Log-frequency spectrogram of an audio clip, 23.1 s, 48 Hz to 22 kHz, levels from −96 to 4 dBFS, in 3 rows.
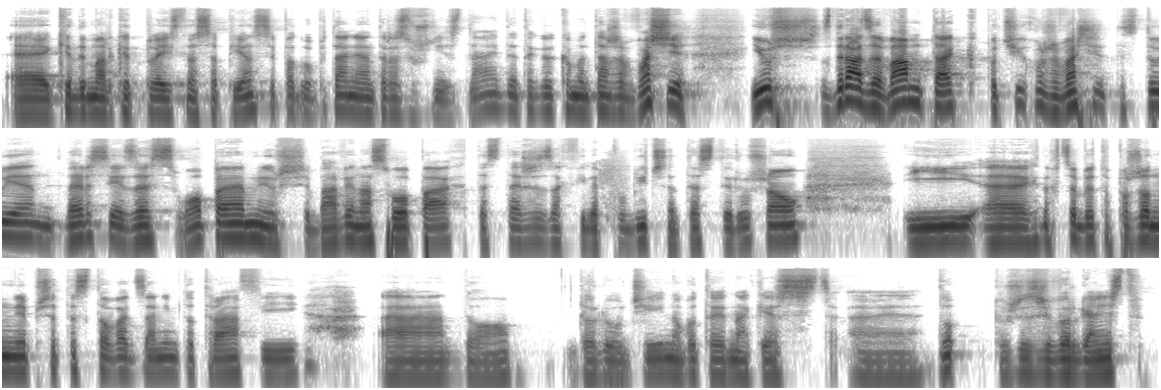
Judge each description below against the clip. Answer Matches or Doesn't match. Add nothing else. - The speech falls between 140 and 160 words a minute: Matches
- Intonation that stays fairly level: Doesn't match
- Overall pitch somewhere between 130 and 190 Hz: Doesn't match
